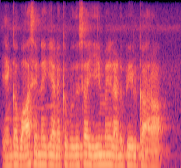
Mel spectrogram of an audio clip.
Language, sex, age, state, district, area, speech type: Tamil, male, 18-30, Tamil Nadu, Dharmapuri, rural, read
